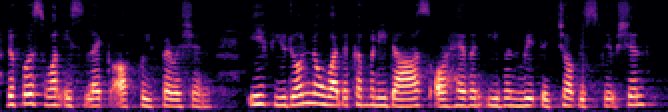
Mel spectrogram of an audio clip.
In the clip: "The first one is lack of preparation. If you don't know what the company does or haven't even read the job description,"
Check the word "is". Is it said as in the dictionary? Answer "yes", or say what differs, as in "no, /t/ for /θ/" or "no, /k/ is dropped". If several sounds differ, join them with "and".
no, /s/ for /z/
